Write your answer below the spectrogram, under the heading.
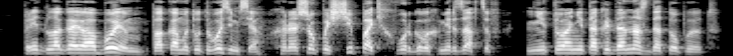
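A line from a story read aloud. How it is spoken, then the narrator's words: Growled. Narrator (Russian): прорычал он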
